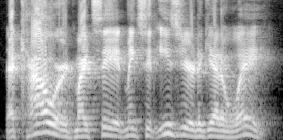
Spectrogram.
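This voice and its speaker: Gremlin pirate captain, played by a male narrator: pitched up, loud, pompous, speechifying. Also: expressive, brisk. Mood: grandiose. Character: grandiose gremlin sky pirate captain, male, endlessly monologuing. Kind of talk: dramatized audiobook character voice.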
